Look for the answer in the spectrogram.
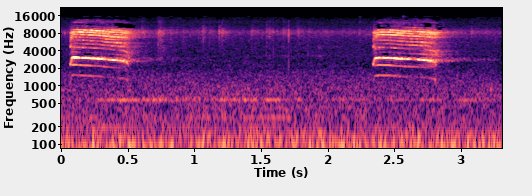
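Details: Blue jay imitating a hawk, recorded 28 October 2020: two harsh, screechy, slightly descending screams, each about half a second long and roughly two seconds apart, over a low steady background rumble.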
